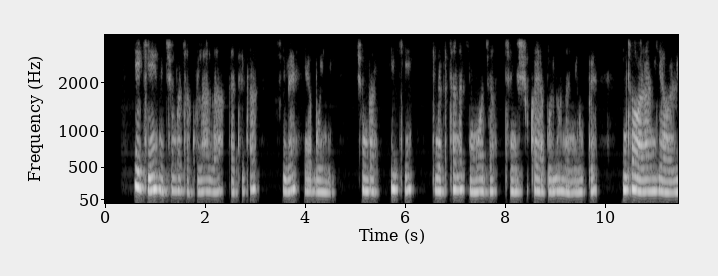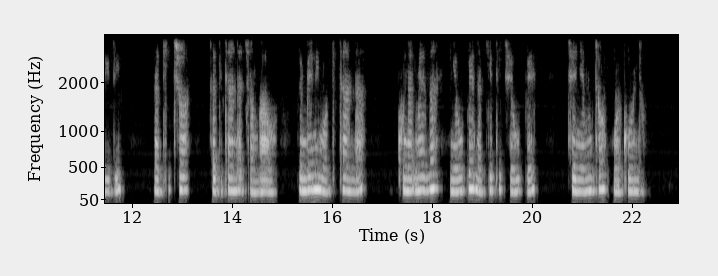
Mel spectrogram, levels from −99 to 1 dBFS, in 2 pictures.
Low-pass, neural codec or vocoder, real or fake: 3.6 kHz; none; real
